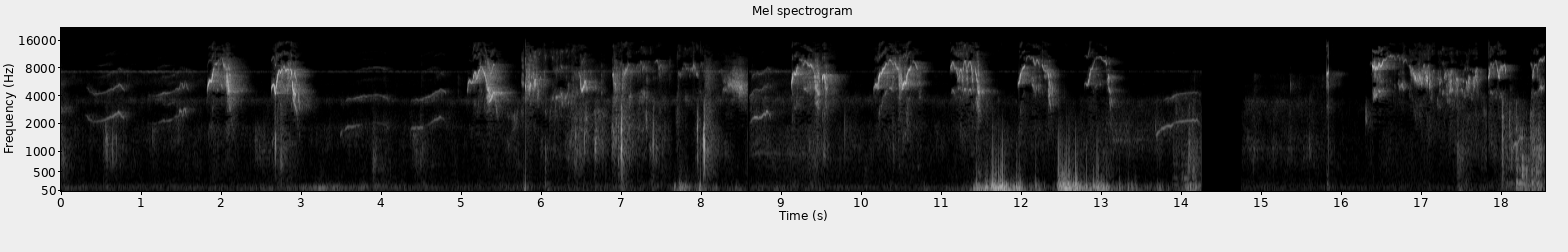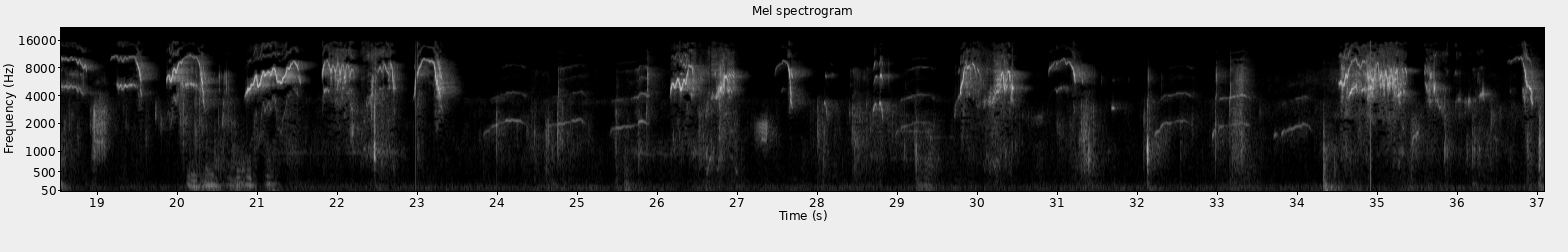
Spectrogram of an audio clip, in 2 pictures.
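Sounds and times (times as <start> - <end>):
baby monkey screaming: 7.8 - 13.2, 16.4 - 23.4, 33.2 - 36.0
low thuds: 11.4 - 13.4.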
